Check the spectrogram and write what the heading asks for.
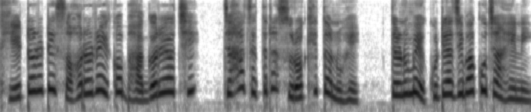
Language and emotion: Odia, fearful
